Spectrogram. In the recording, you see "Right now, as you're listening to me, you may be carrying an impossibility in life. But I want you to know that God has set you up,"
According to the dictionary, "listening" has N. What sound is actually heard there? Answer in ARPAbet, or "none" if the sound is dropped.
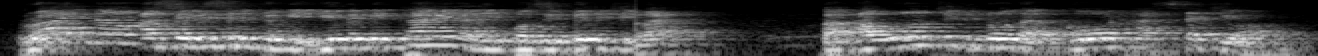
none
